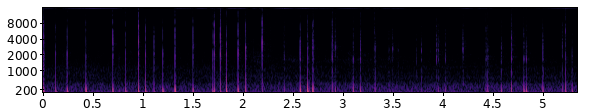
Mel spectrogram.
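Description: Long nails tap and scratch the screen and back of a small, flat, solid plastic e-reader held in both hands close to the mic. Quick, dry clicks with almost no ring fall in an irregular pattern over a soft scratching rustle, with low, dull bodies and faint bright ticks.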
